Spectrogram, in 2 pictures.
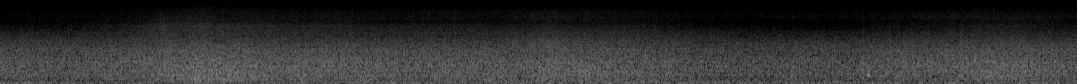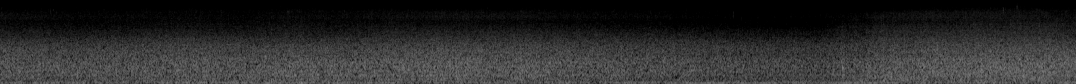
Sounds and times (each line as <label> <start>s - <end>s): Waves 0.0s - 21.5s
